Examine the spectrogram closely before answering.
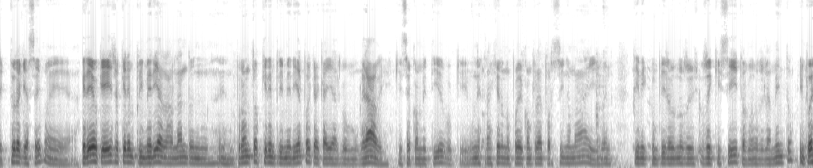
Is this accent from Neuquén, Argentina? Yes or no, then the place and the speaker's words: yes; Neuquén, Argentina; Como mapuche y como argentino o como neuquino.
